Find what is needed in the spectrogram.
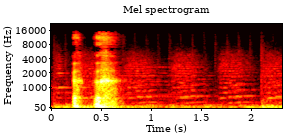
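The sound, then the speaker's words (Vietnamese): Two short, harsh coughs from a man, close together near the start, followed by quiet with only a low, faint background. “Ông ta nói xong thì ho lên khụ khụ, tay vỗ ngực đấm lên thùm thụp.”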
